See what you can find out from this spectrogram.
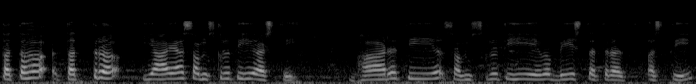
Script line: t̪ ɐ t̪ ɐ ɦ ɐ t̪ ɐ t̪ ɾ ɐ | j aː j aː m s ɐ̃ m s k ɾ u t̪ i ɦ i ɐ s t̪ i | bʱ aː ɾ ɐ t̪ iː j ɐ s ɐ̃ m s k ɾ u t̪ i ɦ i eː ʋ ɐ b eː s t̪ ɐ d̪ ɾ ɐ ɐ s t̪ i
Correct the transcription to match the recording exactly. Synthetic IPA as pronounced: t̪ ɐ t̪ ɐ ɦ ɐ t̪ ɐ t̪ ɾ ɐ | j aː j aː s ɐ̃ m s k ɾ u t̪ i ɦ i ɐ s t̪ i | bʱ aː ɾ ɐ t̪ iː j ɐ s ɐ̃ m s k ɾ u t̪ i ɦ i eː ʋ ɐ b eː s t̪ ɐ t̪ ɾ ɐ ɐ s t̪ i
